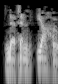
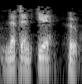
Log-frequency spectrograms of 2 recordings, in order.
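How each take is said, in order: First: The syllable before 'hu' has an 'ah' vowel. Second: The syllable before 'hu' has an 'eh' vowel. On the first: The speaker calls it right. "the name that he is mispronouncing as Yeh is actually in his name" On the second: The speaker calls it wrong. "It's not"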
